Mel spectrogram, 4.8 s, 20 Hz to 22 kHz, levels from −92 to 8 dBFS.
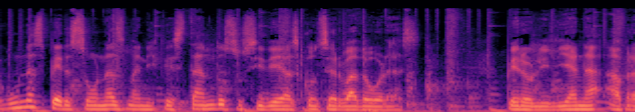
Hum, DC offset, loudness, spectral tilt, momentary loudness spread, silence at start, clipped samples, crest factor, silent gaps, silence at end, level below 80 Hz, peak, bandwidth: none; under 0.1%; -22 LUFS; -5.5 dB/octave; 14 LU; 0 s; under 0.1%; 18 dB; none; 0 s; -40 dBFS; -4 dBFS; 16 kHz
